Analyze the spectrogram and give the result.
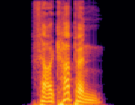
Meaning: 1. To cap 2. To disguise, closet
- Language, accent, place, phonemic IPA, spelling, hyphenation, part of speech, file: German, Germany, Berlin, /fɛɐ̯ˈkapn̩/, verkappen, ver‧kap‧pen, verb, De-verkappen.ogg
